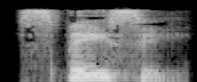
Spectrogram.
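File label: "spacy", English, British English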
